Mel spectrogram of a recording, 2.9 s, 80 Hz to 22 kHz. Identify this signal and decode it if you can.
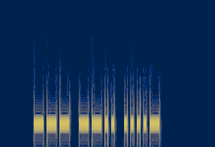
Morse code, heard as a keyed tone, about 28 wpm, 700 Hz. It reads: OZ4
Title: Callsign Prefixes for Top 50 DXCC - 28wpm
